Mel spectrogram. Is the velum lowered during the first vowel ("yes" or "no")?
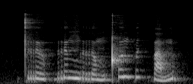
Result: no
